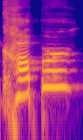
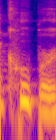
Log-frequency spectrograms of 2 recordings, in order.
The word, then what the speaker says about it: Cooper: a second so Roy copper is it copper everyone I know calls him Roy Cooper because it's spelled Roy Cooper but anyway uh Roy is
